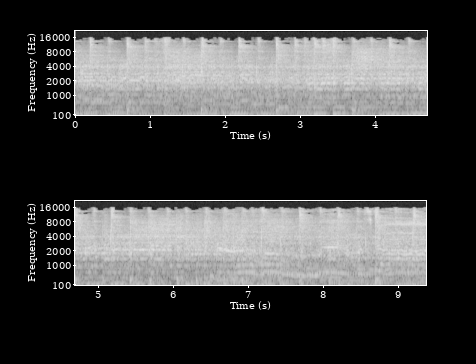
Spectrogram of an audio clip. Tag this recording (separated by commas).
Music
